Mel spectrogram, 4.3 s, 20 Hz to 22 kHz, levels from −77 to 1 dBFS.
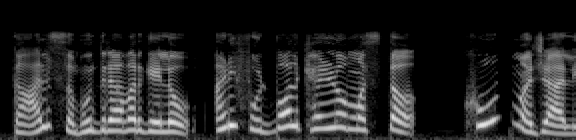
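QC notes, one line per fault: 0.87–0.91 s and 3.05–3.09 s, short concealed packet loss: about 20 ms of speech never arrived, first just before "गेलो आणि फुटबॉल खेळलो", then just after "आणि फुटबॉल खेळलो मस्त". The receiver extended the preceding sound and blended back, so each is a brief smear rather than the silent hole of a plain dropout.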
